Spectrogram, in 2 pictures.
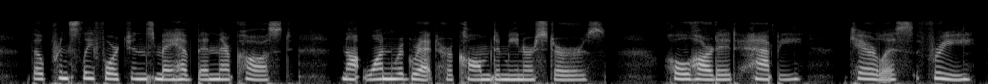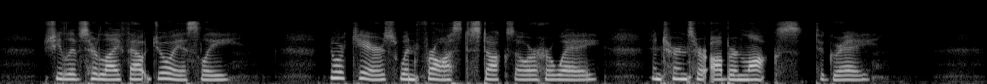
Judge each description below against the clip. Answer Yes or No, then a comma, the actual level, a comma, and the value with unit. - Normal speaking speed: No, slow, 125 wpm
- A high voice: Yes, high, 230 Hz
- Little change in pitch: Yes, narrow, 2.0 semitones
